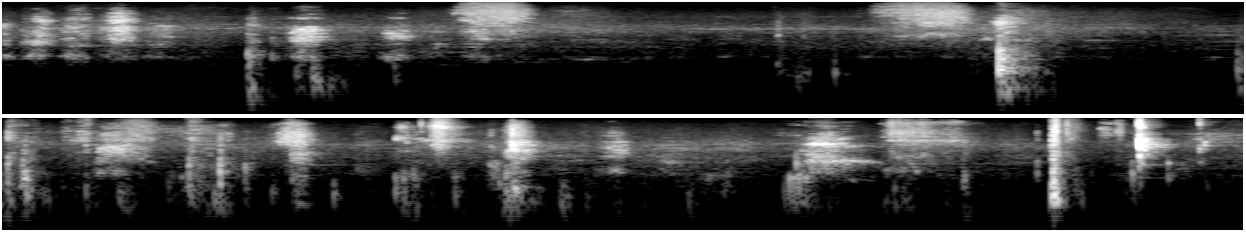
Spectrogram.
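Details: Frankie the pug, a pet, lunges after a tug toy and flips over; quick huffing pants in rapid uneven runs, about three per second, with snorty puffs and brief pauses.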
